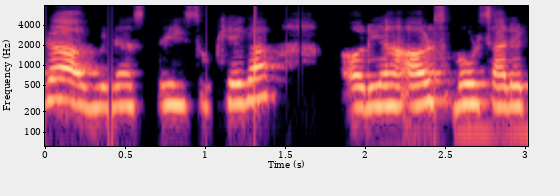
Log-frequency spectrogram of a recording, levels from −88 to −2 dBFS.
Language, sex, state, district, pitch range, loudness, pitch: Hindi, female, Bihar, Darbhanga, 245-265 Hz, -17 LUFS, 250 Hz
